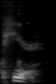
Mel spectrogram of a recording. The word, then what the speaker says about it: Pyure: The other one is called Pyure.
